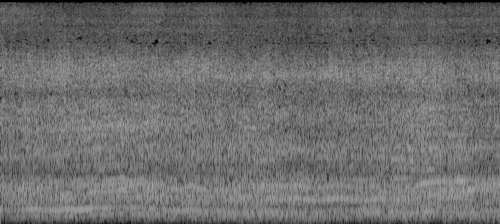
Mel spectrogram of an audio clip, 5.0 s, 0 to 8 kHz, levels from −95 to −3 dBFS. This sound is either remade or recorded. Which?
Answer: recorded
